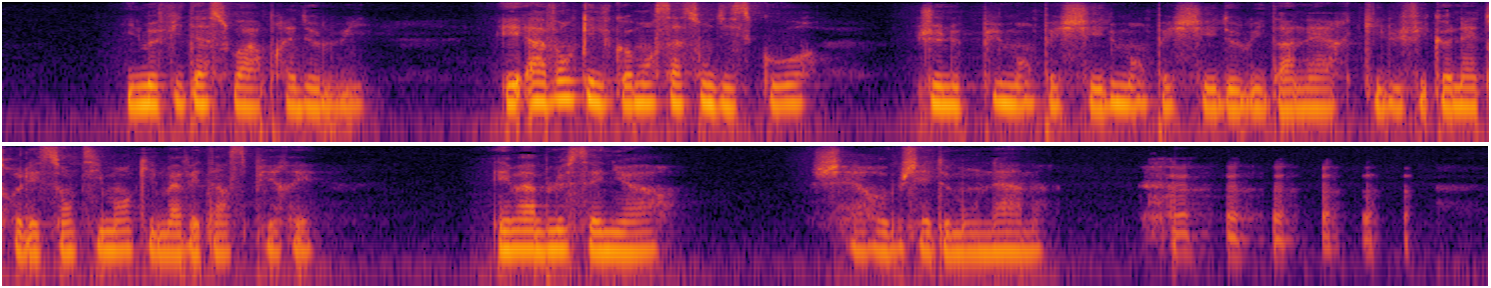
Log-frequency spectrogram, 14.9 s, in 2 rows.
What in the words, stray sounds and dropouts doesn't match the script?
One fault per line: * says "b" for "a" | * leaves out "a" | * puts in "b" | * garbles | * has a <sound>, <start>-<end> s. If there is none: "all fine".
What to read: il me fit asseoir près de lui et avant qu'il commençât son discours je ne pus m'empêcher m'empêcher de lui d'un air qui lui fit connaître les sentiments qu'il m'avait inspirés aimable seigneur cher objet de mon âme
* has a laugh, 13.1-14.5 s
